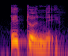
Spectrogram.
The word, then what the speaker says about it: étonner: Okay, so first you've got this accent aigu, et, and then you've got to, and then né. Étonner.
